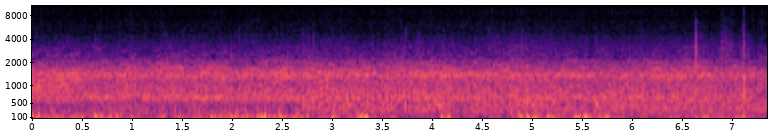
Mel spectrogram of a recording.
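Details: Snow geese on spring migration at Choteau, Montana, March 18-19, 2015: a dense, continuous chorus of overlapping honks from a large flock, with low rumbling wind noise underneath and a couple of sharp clicks near the end.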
